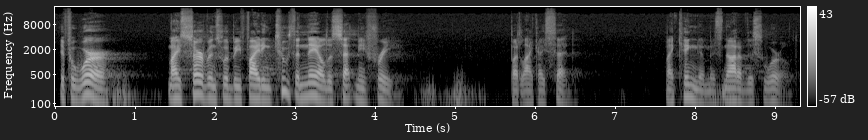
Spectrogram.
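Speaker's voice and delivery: low, soft, measured assurance; calm, quiet reply. Acted. Prisoner explaining his kingdom to the governor, quietly calm. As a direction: let it sink softly, unforced.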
